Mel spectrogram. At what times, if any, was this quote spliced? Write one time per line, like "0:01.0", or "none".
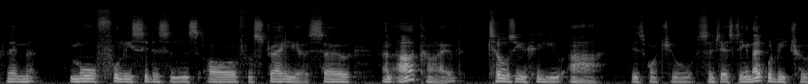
0:02.5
